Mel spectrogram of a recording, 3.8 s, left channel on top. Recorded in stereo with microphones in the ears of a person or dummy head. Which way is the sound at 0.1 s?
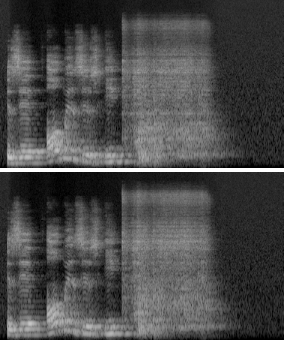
5° right (ahead or behind).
